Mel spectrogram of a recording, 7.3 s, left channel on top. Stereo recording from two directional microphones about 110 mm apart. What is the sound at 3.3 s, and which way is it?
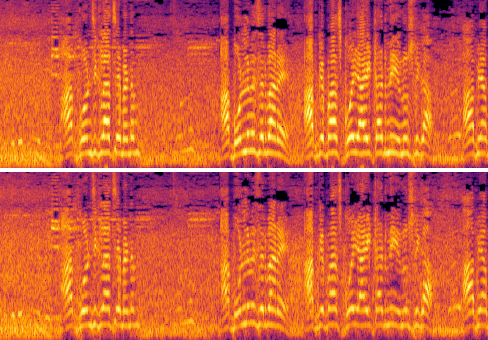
A man's voice, 90° left.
